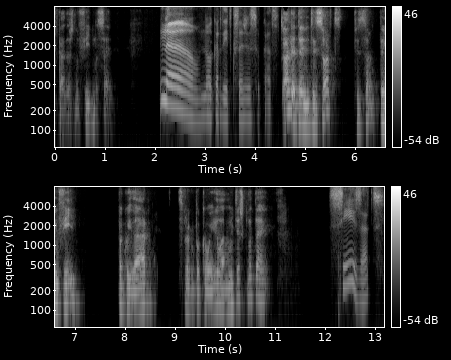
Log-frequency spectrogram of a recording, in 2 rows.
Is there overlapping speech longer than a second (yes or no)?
no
